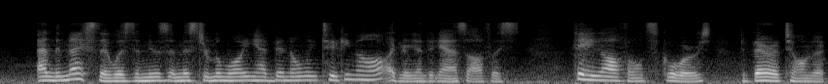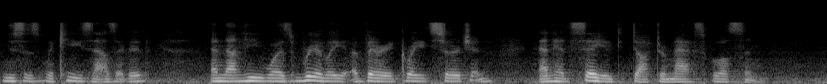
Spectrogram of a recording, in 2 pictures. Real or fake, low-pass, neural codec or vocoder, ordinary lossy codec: fake; 7.2 kHz; codec, 16 kHz, 0.5 kbps, FunCodec, trained on Chinese and English, 25 frames a second; AAC, 32 kbps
